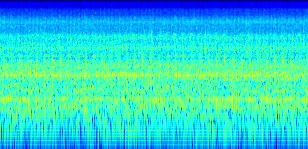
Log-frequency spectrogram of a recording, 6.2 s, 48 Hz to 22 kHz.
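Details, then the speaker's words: 2004 Honda Pilot 3.5 V6 after the cylinder 4 misfire was traced: steady, even idle with no stumbles or skips over six seconds, runs smooth as glass with no misfires. "you know it took a while for this problem to show up because you know now it runs smooth as glass and certainly don't misfires"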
